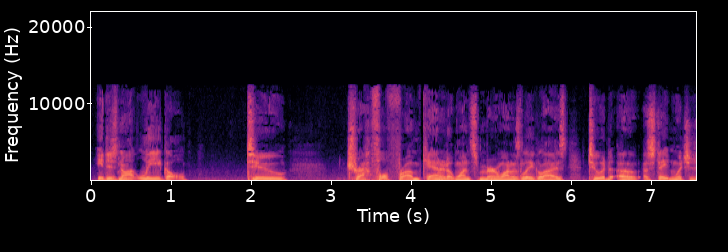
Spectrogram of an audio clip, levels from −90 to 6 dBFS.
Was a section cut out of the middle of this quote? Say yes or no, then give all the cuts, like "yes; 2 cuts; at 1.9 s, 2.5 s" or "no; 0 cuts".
no; 0 cuts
